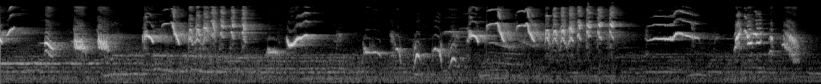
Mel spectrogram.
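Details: Oriental magpie-robin, locally called burung cincim pala, singing energetically in full voice: a rich, varied stream of whistled phrases, sweeping upslurs, rapid chattering trills and buzzy notes, with faint low hum beneath.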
